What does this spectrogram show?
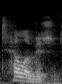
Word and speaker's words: television: exception that i found television because the greek stress on tele i guess outweighs the latin stress at least in this one case television so certain usually technical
